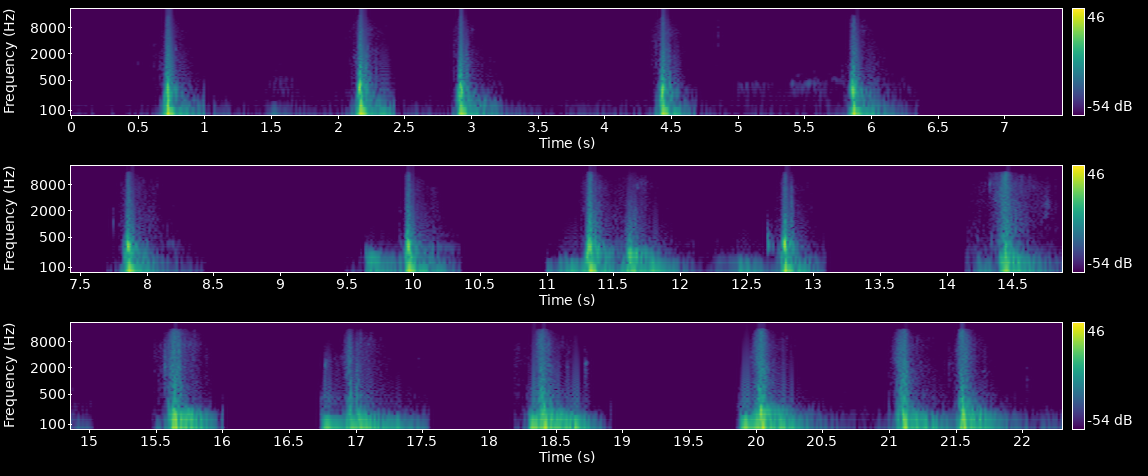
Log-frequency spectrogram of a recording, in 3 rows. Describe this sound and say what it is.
Sons produzidos pela movimentação rápida de uma baqueta de bateria e de um cabo de vassoura, captados por um Neumann TLM103(Condensador, Cardioide); pertencente à categoria de Sons Humanos, de acordo com a metodologia de Murray Schafer, dentro do tema de sons de combate ou luta.
Gravado para a disciplina de Captação e Edição de Áudio do curso Rádio, TV e Internet, Universidade Anhembi Morumbi. São Paulo-SP. Brasil.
